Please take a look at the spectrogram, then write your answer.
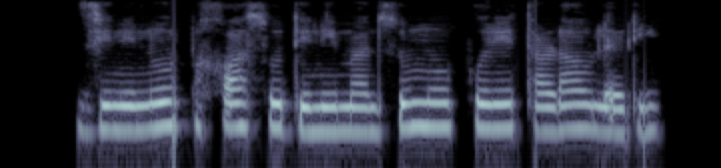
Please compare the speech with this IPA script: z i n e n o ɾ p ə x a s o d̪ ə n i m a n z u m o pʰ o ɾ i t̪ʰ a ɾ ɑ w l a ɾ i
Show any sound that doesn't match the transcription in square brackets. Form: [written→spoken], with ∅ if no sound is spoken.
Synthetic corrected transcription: z i n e n o ɾ p ə x [a→ɑ] s o d̪ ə n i m a n z u m o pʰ o ɾ [i→e] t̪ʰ a [ɾ→ɽ] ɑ w l a ɾ i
